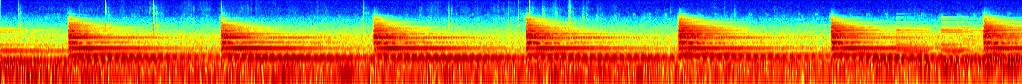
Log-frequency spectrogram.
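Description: Bells chiming slowly, a new ringing stroke about every two seconds, each left to ring on under the next.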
